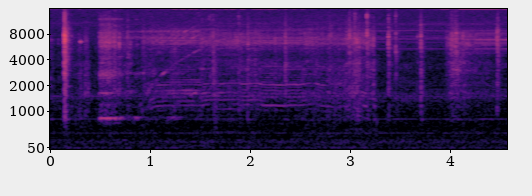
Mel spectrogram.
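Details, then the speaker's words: JVC BR-HD50 HDV/DVCAM deck that had been tampered with, lacing a small-size tape after a previous tape threw slack. Soft clicks and motor whir, a momentary stop at the same point as before, then quick tape-shuffle whirs before it is ready; lacing completes normally. "it stops there momentarily then does a tape Shuffle then it's ready to go"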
